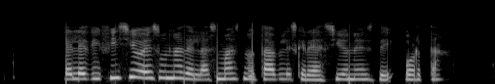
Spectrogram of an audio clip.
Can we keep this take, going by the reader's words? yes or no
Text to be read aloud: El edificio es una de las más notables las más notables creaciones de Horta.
no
